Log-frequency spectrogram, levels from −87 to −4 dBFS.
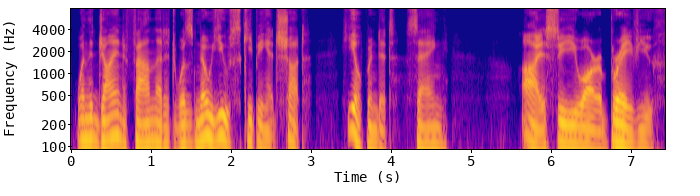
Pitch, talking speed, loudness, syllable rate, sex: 100 Hz, 185 wpm, -20 LUFS, 4.9 syllables/s, male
